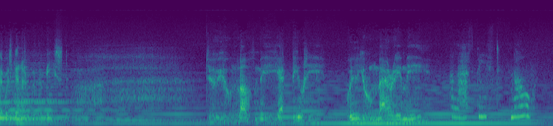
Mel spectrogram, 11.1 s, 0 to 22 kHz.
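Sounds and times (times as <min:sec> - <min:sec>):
soft background score: 0:00.0 - 0:11.0.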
